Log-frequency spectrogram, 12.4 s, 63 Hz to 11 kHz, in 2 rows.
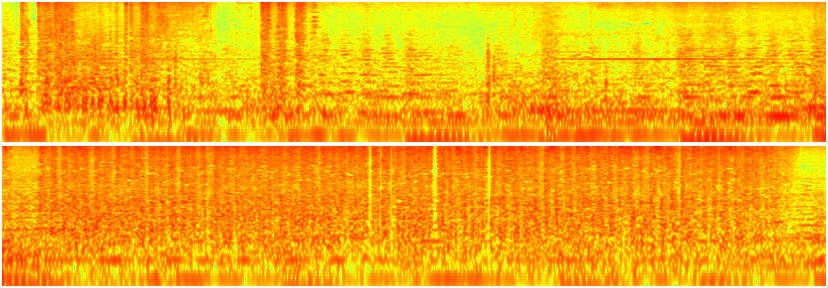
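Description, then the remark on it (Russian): Loud, rapid machine gun fire rattles in dense, continuous bursts over a steady low engine drone, the shots crackling almost without pause during a battle between Ukrainian fighters on boats in the open sea and a Russian Su-30 fighter jet. “Під час одного з бойових виходів російському винищувачу Су-30 усе ж вдається вистежити наших бійців на катерах посеред відкритого моря. Зав'язується бій.”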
